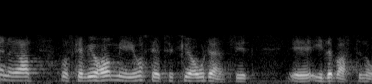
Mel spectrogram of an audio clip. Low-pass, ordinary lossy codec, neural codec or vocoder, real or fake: 7.2 kHz; AAC, 16 kbps; none; real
